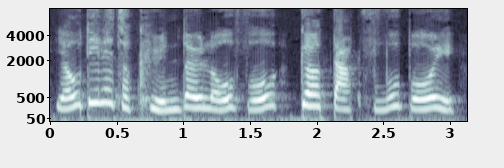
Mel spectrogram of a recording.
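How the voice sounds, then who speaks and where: An actress playing a sculptor's wise wife in a Hong Kong Cantonese radio drama, gently advising in a coaxing, expressive way. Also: female voice, a little high, a little slow, lightly acted. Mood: thoughtful.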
